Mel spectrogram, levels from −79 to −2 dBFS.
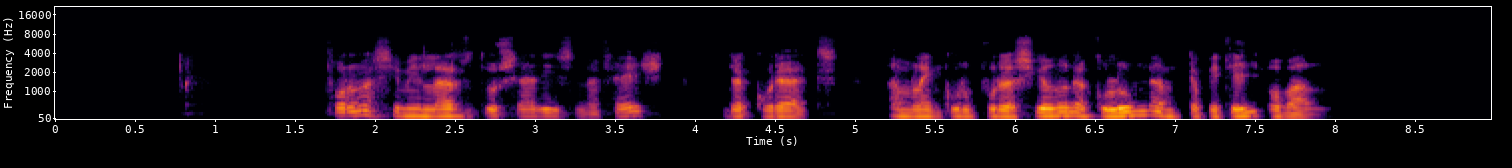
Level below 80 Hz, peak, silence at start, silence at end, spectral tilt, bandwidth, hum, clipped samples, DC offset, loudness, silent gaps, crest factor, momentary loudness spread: -64 dBFS; -6 dBFS; 1.75 s; 1.1 s; -8 dB/octave; 7.4 kHz; none; under 0.1%; under 0.1%; -26 LUFS; 4.00-4.17 s, 4.91-4.95 s, 5.08-5.19 s; 22 dB; 15 LU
